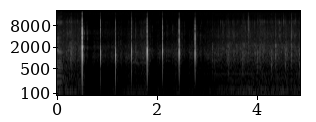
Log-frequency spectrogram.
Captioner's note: applause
